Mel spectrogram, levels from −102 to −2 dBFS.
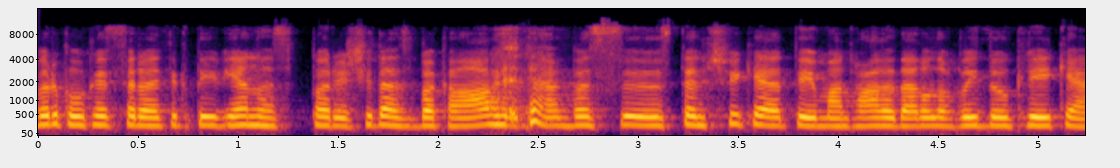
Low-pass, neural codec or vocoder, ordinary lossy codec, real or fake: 9.9 kHz; autoencoder, 22.05 kHz, a latent of 192 numbers a frame, VITS, trained on one speaker; Opus, 24 kbps; fake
